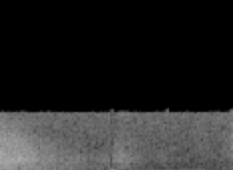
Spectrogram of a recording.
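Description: The dying echo of a gunshot fired a moment before, fading over about a second, then a dull thump about a second in. The sound comes from an old film soundtrack with a narrow, muffled sound range.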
